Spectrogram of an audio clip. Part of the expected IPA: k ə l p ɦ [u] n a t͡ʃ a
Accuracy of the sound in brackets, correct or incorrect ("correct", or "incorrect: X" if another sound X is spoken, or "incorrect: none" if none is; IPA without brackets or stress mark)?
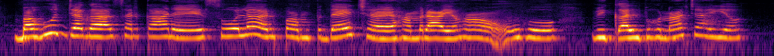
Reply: incorrect: o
